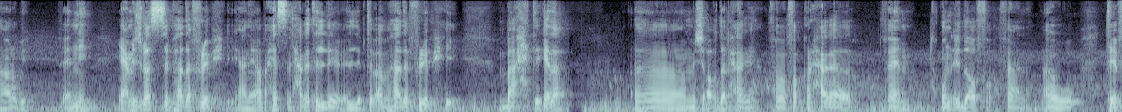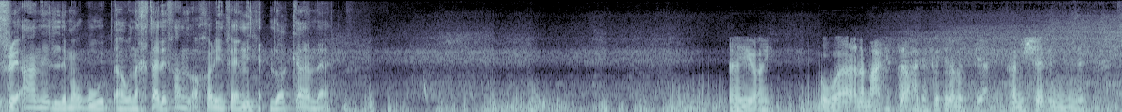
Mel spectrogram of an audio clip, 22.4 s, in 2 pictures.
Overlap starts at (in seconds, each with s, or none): none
